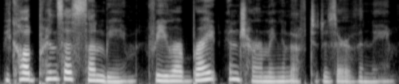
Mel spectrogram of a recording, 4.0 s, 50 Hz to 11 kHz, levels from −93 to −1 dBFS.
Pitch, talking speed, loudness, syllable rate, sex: 195 Hz, 225 wpm, -20 LUFS, 6.1 syllables/s, female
